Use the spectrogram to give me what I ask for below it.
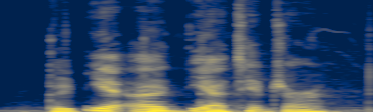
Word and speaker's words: Tapejara: I think I see a Proceratosaurus in there, Dimorphodon, Tapejara, or how do I pronounce that? Is it Tapejara.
